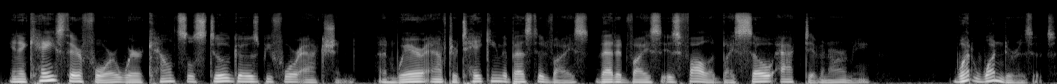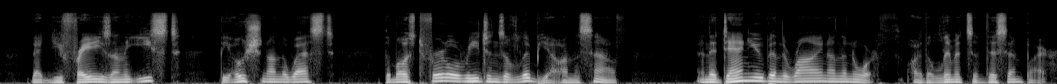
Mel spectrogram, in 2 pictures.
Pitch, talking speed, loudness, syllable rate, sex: 115 Hz, 180 wpm, -19 LUFS, 5.5 syllables/s, male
